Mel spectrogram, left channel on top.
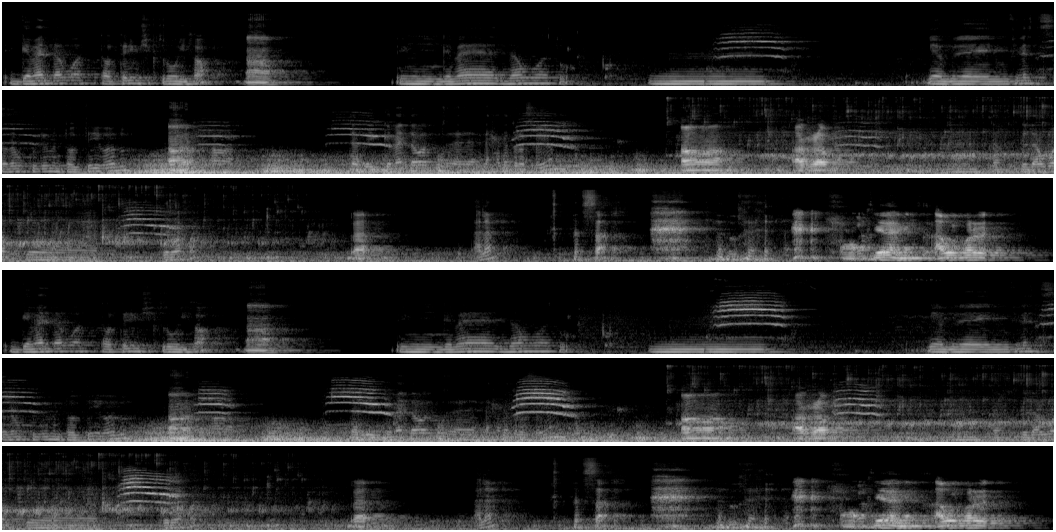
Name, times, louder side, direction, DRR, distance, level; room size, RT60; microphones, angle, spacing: voice 1, 0.0-2.1 3.9-5.7 6.5-7.7 9.2-11.9 12.3-13.3 14.0-16.1 19.9-22.1 22.6-23.1 25.7-26.0 28.0-29.0 29.3-30.4, left 1 dB, 55° left, 6 dB, 1.2 m, -34 dB
voice 2, 2.4-2.8 12.2-12.5 17.3-17.8 18.4-18.9 24.5-24.8 26.8-27.2 27.5-27.9 28.9-30.9, left 1 dB, 40° left, 6 dB, 2.3 m, -24 dB
Meow, 5.8-6.8 7.0-8.3 8.6-8.7 8.9-11.0 11.6-12.8 13.6-14.8 15.1-15.3 15.6-16.3 16.7-24.5, right 10 dB, 75° right, 0.8 m, -33 dB
sound 1, 11.1-29.2, equal, 75° left, 2.7 m, -31 dB
Trickle dribble / Fill (with liquid), 17.2-24.2, right 1 dB, 15° left, 6.2 m, -39 dB
27.5 x 11.0 x 9.6 m, 1.1 s
head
